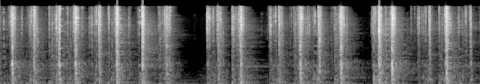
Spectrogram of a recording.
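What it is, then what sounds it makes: Manual typewriter typing. Fingertips type on the round keys of a black metal portable manual typewriter with a sheet of paper in the carriage. Quick runs of sharp, bright clacks with low thumps beneath them die away almost instantly, broken by two brief pauses.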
